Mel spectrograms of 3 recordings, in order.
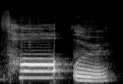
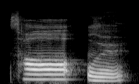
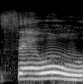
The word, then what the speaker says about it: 서울: 굉장히 발음이. 네. 다음은 서울. 서울. 서울. 어떤 분들은 세울 하시는 분들도 있어요.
